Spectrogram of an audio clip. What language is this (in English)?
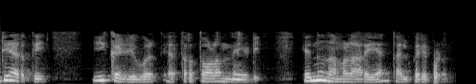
Malayalam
